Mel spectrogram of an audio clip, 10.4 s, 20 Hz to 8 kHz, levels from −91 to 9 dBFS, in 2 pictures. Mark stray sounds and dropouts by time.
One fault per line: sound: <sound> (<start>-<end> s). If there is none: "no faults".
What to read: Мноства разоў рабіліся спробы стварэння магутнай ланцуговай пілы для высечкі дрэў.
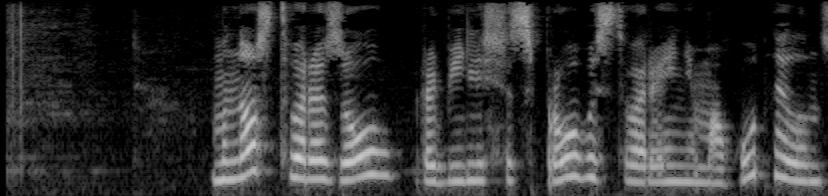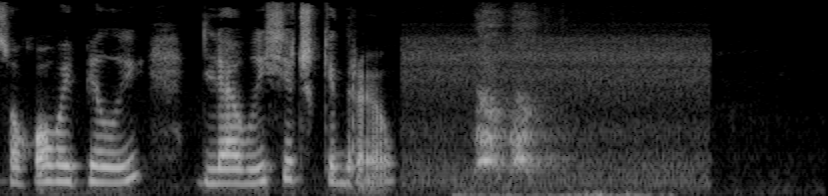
sound: bark (8.0-9.4 s)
